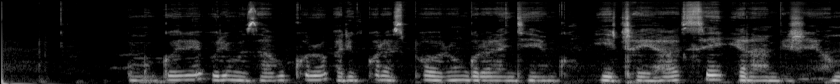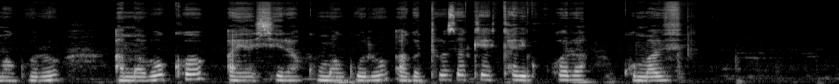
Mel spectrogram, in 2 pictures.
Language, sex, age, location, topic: Kinyarwanda, female, 18-24, Kigali, health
